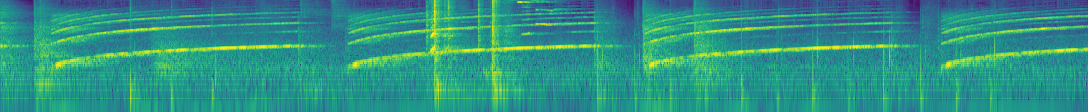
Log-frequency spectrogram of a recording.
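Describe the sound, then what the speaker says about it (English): A wailing electronic alarm rings inside the video game Life is Strange, its rising siren sweeps repeating roughly every four seconds, loud and steady, with a brief harsh buzz in the middle. "please turn off that alarm since that's your job"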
